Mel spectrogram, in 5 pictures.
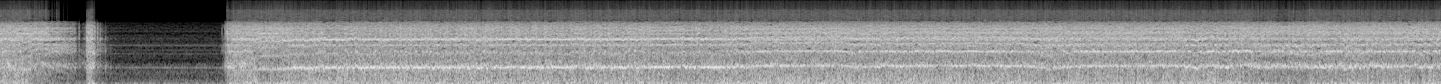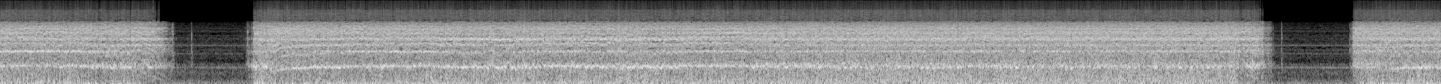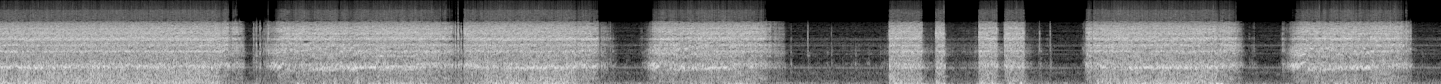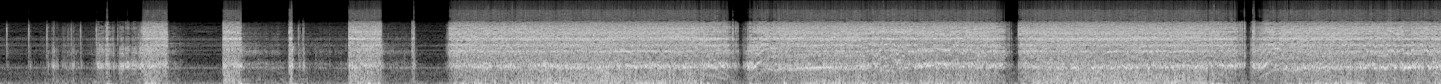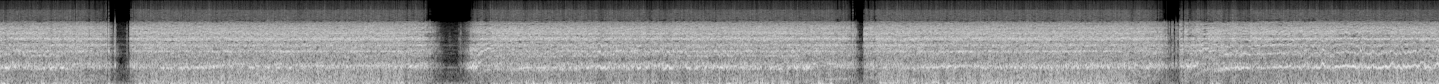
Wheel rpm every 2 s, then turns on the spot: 30, 170, 200, 210, 230, 230, 230, 190, 100, 220, 220, 230, 220, 100, 200, 150, 150, 110, 20, 50, 130, 50, 20, 40, 190, 150, 150, 150, 190, 140, 180, 180, 190, 180, 150, 210.
30-32 36-38 42-46 52-54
